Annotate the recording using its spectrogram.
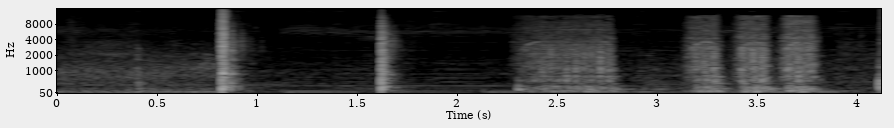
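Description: Rubber mallet striking the plywood dividers of a wooden nesting box to knock them out: two sharp knocks less than a second apart, followed by two longer scraping noises as the wood is worked loose.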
